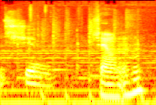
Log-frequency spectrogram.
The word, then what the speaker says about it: Seun: I have a young man here that his name is Sheun. Sheun. Mm-hmm. Sheun is spelled Seun.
